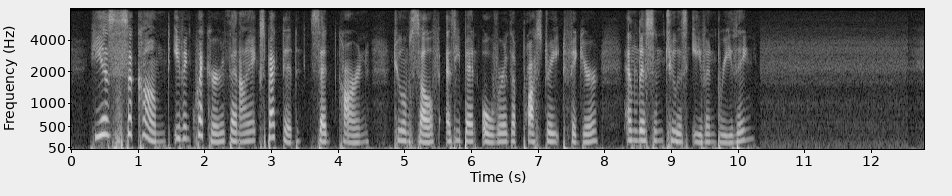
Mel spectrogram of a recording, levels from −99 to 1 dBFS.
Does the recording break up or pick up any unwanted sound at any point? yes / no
no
